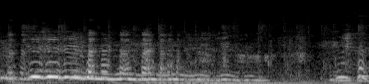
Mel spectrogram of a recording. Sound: laughing

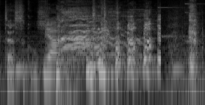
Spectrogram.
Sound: group laughs

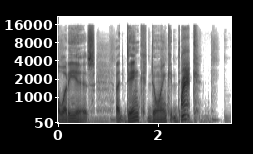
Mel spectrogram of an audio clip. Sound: quack

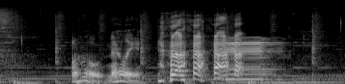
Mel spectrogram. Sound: laughs; buzzer

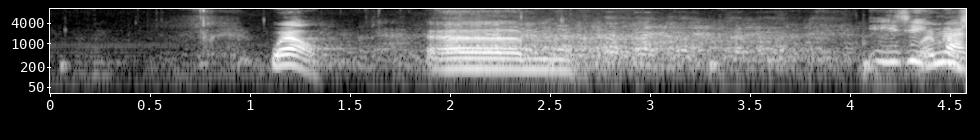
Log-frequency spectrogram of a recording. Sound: audience laughing

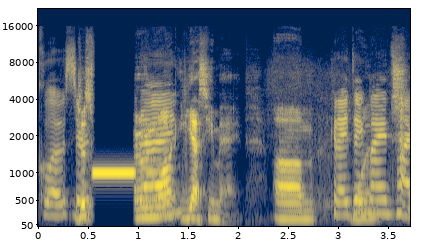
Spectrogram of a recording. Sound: beep

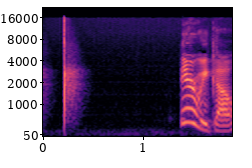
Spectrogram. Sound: claps three time

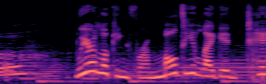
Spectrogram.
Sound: yawning

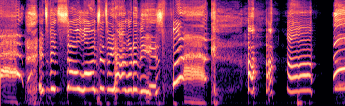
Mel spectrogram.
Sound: laughs

